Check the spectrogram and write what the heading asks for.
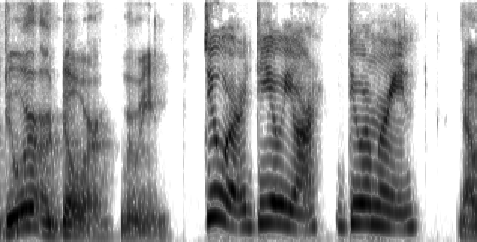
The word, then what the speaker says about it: Doer Marine: Um, so the last thing before the last couple of questions, is it pronounced doer or doer, Marine?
